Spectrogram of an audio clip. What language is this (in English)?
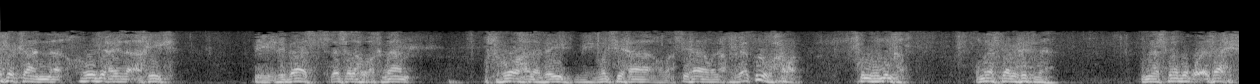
Arabic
